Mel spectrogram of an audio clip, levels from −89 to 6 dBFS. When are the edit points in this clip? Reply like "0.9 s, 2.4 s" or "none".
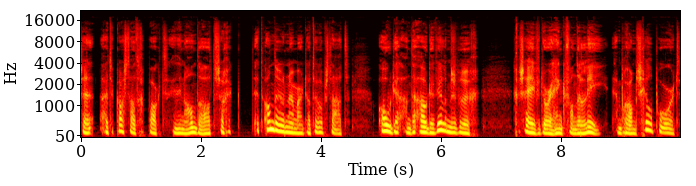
none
